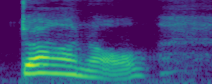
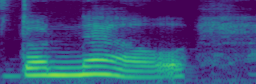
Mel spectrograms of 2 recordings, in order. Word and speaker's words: Donnell: "Clarissa Almira told me that you pronounce our name Donnell. Now, Miss Shirley, the correct pronunciation of our name is Donnell, accent on the last syllable.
